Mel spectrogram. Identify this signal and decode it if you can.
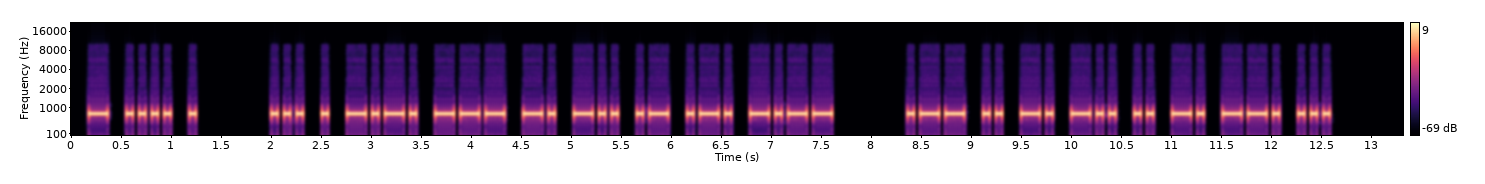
Morse code, heard as a keyed tone, about 19 wpm, 800 Hz. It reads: THE SECONDARY WINDINGS
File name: Technical Subjects / Technical Subjects-mp3s / Sw Pwr Sup @18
